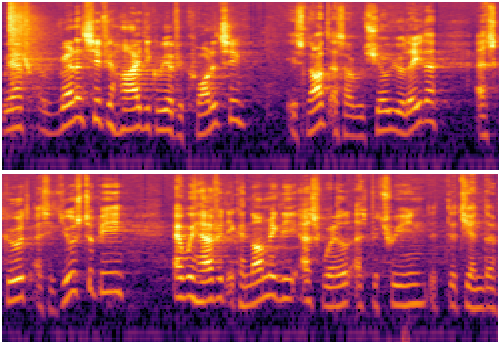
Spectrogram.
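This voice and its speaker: Very fast and with lively intonation, a man with a Danish accent speaks at a high pitch. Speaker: professor. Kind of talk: lecture.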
